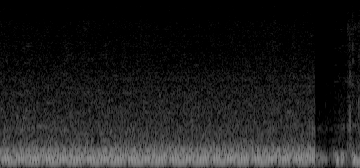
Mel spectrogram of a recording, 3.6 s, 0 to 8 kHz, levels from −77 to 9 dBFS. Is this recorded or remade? recorded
